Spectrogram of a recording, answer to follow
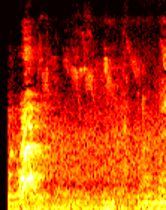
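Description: Belgian Malinois dog giving one short, high-pitched yelp near the start, followed by a few faint, thin whimpering sounds.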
